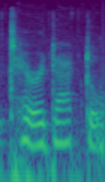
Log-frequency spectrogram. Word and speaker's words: pterodactyl: Remember the pterodactyl and the silent P in the snow.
